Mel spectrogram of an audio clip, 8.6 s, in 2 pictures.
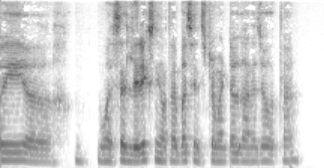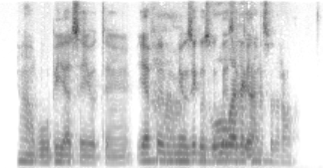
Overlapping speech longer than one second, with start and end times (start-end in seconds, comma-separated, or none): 6.3-7.8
